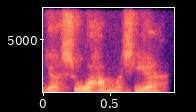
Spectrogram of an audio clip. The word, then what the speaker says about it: Yahshua HaMashiach: Yang benar bukan Yesus Kristus. Itu pengucapan yang salah. Kita harus mengucapkan yang benar, Yahshua HaMashiach. Ini kan kelompok-kelompok Yahwisme yang ekstrim-ekstrim seperti ini.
